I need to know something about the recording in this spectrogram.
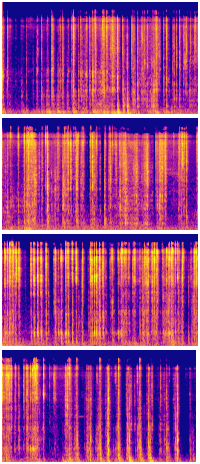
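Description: Long fingernails tap and scratch on hard plastic up close.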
